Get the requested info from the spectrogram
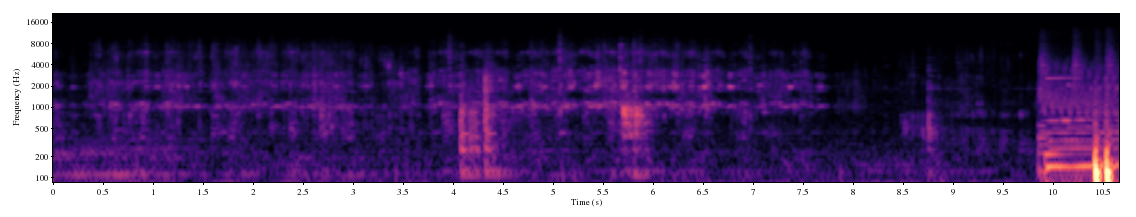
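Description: Wire whisk beating a liquid egg and milk mixture in a glass bowl: a steady, rapid clicking of the wires against the glass. Near the end, loud background music comes in.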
